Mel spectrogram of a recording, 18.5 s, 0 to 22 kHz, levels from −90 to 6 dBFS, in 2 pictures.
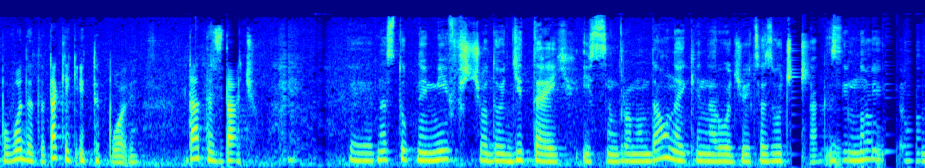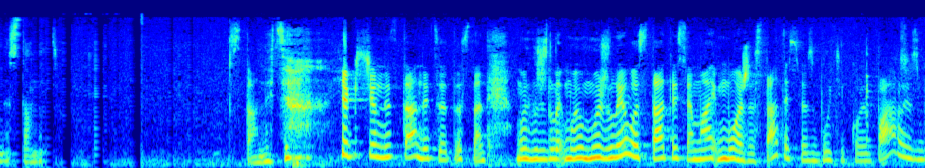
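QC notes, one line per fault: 2.21–2.27 s, short concealed packet loss: about 40 ms of audio arrived too late to be decoded, so the receiver extended the preceding sound across the hole and crossfaded back. The result is a brief smear or wobble, and that sliver of content is gone.
2.29–2.37 s, burst of packet loss: right after, a 60 ms run of packets was lost or late. The decoder held the last sound and faded it through the gap, producing a short held buzz or hiss. Playback then resumes further along, with that stretch missing.
2.75–3.25 s, repeated packet loss (robotic sound): over half a second, seven separate holes, none longer than 40 ms, were patched by repeating the previous sound. About a third of this span is synthetic fill, giving a choppy texture with small pieces dropped.
7.91–11.27 s, repeated packet loss (robotic sound): a sustained bout of 33 losses, the longest 180 ms, left about 1.4 s of the 3.4 s span concealed. 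The constant patching makes the audio sound choppy and broken up, with sizeable chunks absent.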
